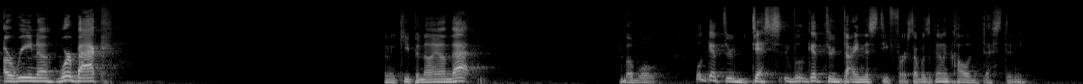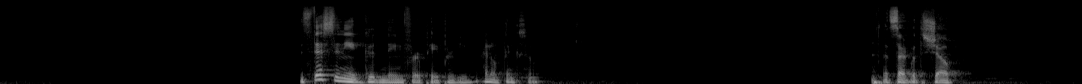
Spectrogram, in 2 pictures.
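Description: A middle-aged man speaks calmly and closely into a microphone, in short bursts with pauses.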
